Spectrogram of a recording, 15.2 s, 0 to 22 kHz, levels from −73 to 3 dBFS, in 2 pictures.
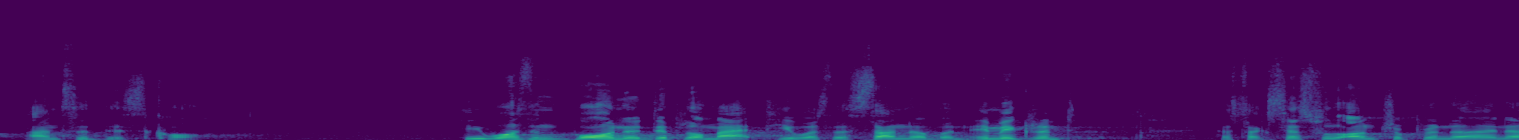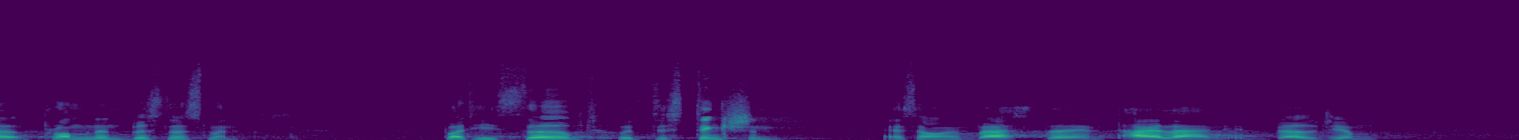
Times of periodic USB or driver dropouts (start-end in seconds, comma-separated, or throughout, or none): none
